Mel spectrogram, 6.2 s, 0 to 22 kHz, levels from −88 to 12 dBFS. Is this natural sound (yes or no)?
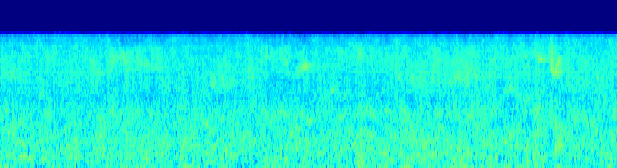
no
